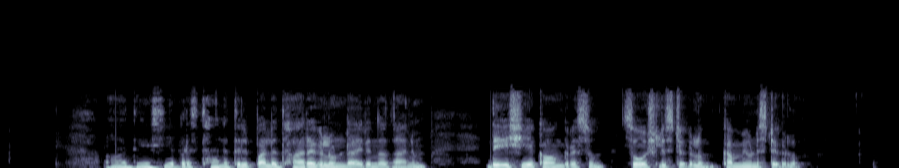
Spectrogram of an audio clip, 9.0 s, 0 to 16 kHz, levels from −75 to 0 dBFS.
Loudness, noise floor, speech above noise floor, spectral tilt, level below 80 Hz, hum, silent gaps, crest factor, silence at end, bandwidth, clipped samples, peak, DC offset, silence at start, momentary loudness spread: -18 LUFS; -70 dBFS; 53 dB; -7 dB/octave; -54 dBFS; none; none; 18 dB; 1 s; 7.6 kHz; under 0.1%; 0 dBFS; under 0.1%; 1.05 s; 10 LU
